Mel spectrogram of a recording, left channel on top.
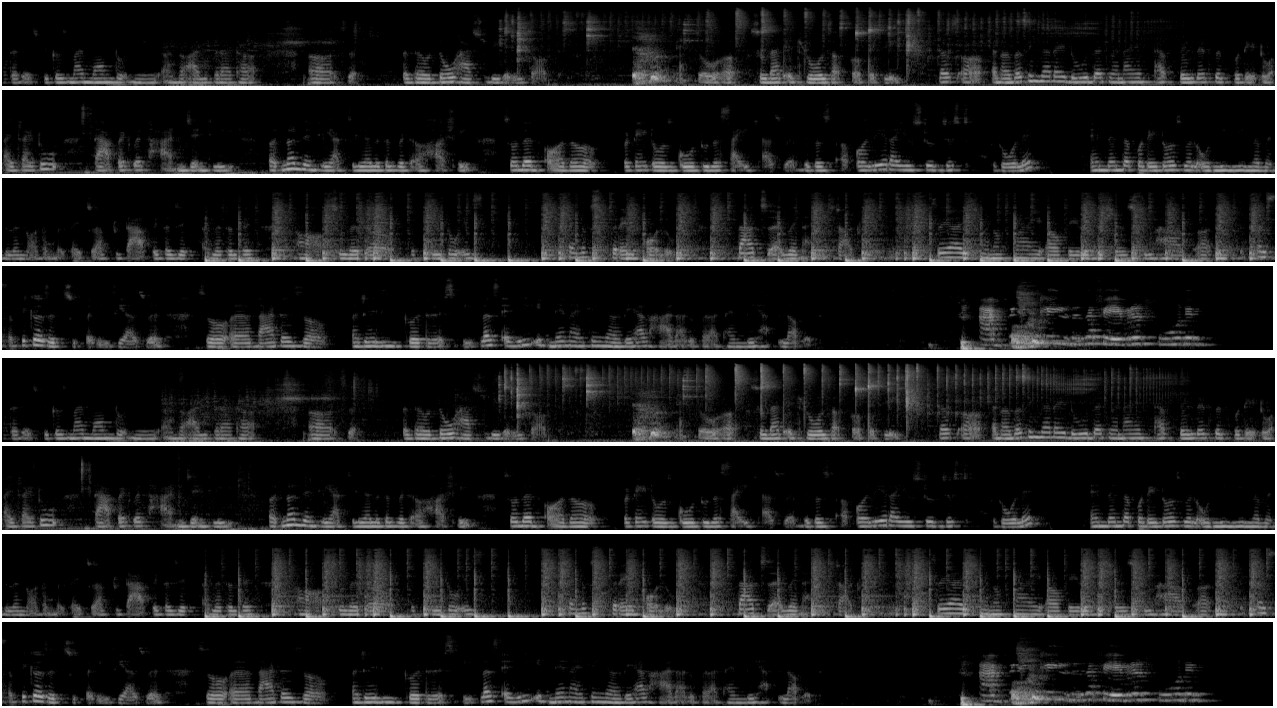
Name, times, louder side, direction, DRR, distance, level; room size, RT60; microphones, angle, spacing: voice 1, 0.0-3.6 4.0-5.5 6.3-18.7 18.9-22.3 22.6-23.1 23.6-30.3 31.0-46.3 47.8-48.0 48.3-48.7, left 1 dB, ahead, 0.3 m, -35 dB
sound 1, 1.6-16.1, right 7 dB, 55° right, 1.2 m, -42 dB
sound 2, 27.5-38.2, right 1 dB, 20° right, 0.7 m, -33 dB
voice 2, 48.0-50.2, equal, 15° left, 2.0 m, -34 dB
10.5 x 4.3 x 3.7 m
head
